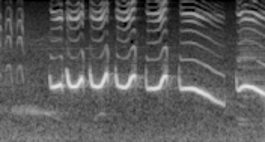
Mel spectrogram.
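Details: Singing black-throated laughingthrush, a trained pet bird, in a long slurred forest-voice song: five quick, bouncy whistled notes in a row, then two long, smooth whistles that sag downward.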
